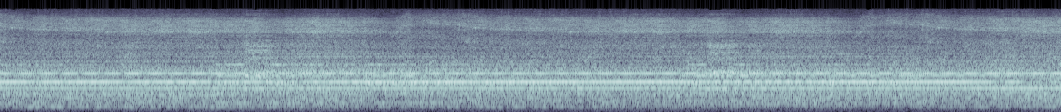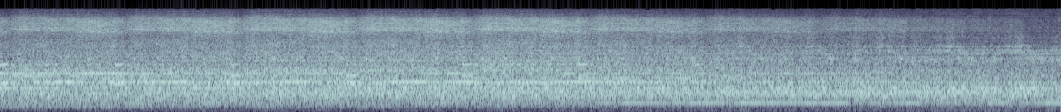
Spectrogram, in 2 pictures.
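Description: Modular synthesizer drone: several steady held tones over a dense noisy hiss, with no beat. The highest tone fades about halfway through, and a lower tone swells near the end.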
